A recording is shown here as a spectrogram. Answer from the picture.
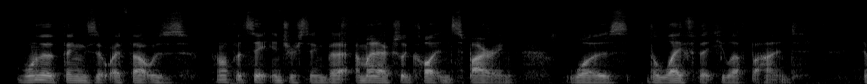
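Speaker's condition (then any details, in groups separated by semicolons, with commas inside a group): No condition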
